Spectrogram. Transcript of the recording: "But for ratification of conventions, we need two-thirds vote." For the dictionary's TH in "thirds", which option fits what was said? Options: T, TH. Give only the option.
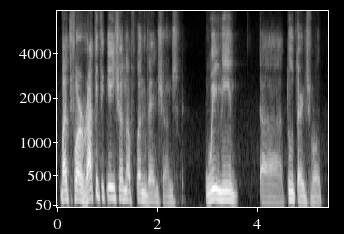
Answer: T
